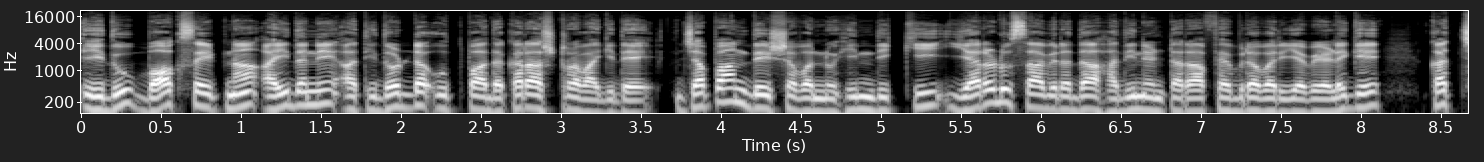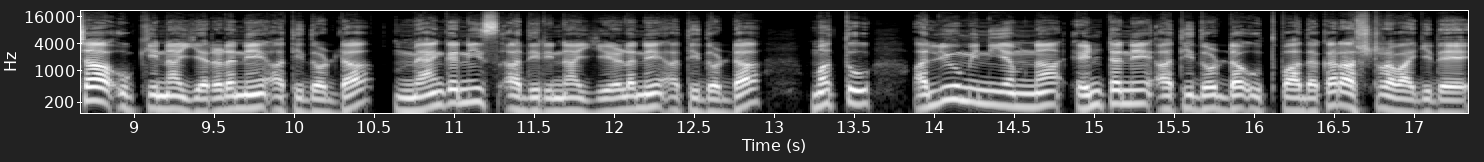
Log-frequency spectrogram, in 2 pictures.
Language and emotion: Kannada, neutral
